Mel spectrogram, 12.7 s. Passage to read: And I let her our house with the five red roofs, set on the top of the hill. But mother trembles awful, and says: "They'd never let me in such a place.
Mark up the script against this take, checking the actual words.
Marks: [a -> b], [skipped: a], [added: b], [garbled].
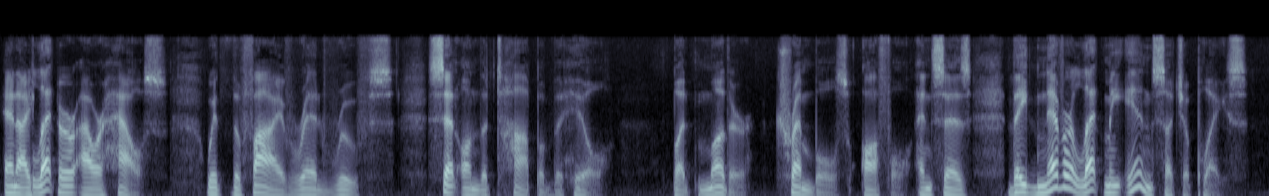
And I let her our house with the five red roofs, set on the top of the hill. But mother trembles awful, and says: "They'd never let me in such a place.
